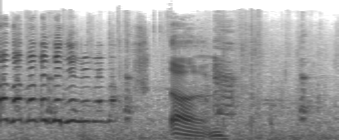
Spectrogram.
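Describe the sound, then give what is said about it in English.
A person imitates a chicken darting through students' feet: a quick run of nasal, high clucks followed by a louder, drawn-out squawk that slides downward in pitch, then a few softer clucks. “Chicken is darting through feet, going...”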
